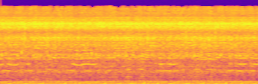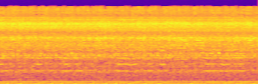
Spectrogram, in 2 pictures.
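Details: Ferrari with K-Jetronic, after cleaning and greasing fuel metering unit contacts and reassembly: steady even low rumble, no misses, knocks or hunting; normal idle.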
